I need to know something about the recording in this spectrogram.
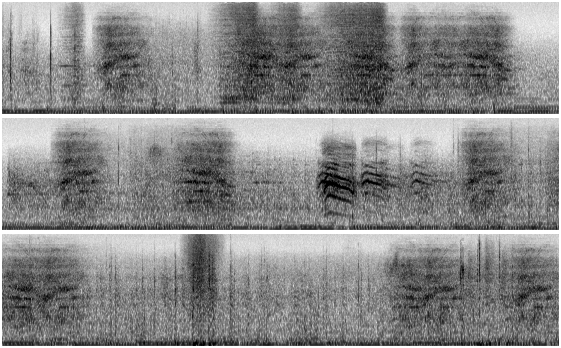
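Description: Heavy footsteps tread steadily on a hard floor.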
